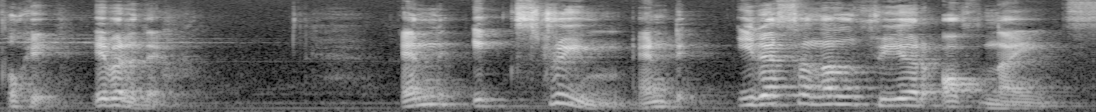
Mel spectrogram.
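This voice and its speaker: A Bengali-accented man teaches an online exam class in a slightly high voice. He stretches out English words and spells them letter by letter. The sound carries a roomy echo. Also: wildly swooping pitch, a bit bright. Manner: drawls key English words slowly, spells them out letter by letter, asks "ঠিক আছে?" often.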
